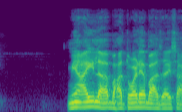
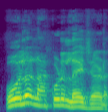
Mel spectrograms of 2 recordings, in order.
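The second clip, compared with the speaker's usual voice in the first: ordinary delivery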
